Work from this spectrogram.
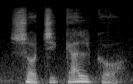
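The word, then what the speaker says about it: Xochicalco: en Shochicalco, pronunciado Sochicalco, un sitio que muestra fuerte influencia maya, aunque técnicamente está fuera del área maya central, existe una cueva cenita espectacular.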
